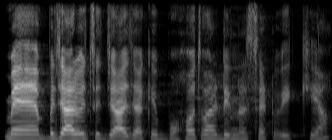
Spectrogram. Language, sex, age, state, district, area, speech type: Punjabi, female, 30-45, Punjab, Tarn Taran, urban, spontaneous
